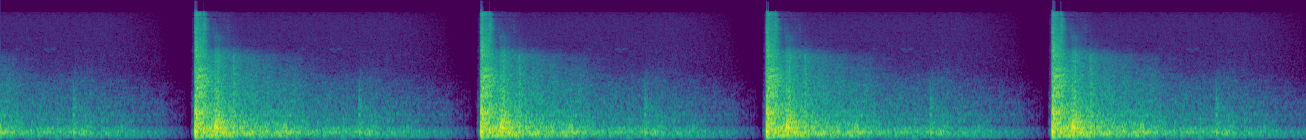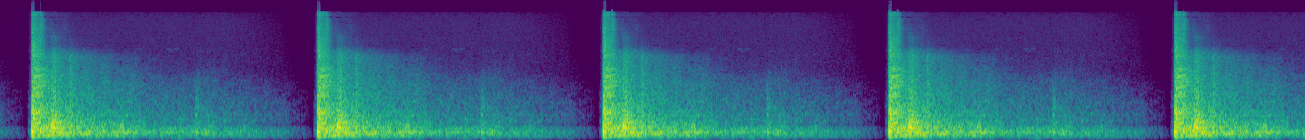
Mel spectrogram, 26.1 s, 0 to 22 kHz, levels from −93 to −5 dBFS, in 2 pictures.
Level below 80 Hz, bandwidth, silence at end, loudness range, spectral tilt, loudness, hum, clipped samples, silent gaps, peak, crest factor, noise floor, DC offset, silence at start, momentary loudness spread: -52 dBFS; 16 kHz; 0 s; 1 LU; -5 dB/octave; -17 LUFS; none; under 0.1%; none; 0 dBFS; 20 dB; -50 dBFS; under 0.1%; 0 s; 23 LU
